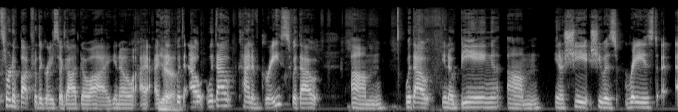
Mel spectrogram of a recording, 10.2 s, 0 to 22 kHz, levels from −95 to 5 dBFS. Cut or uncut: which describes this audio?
uncut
